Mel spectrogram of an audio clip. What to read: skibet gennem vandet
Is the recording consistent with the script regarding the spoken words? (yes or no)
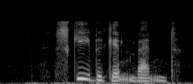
yes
